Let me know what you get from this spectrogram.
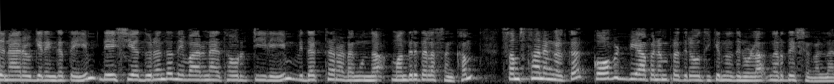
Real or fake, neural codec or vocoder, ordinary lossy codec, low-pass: real; none; none; 5.4 kHz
